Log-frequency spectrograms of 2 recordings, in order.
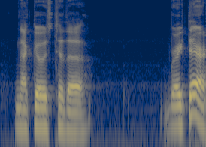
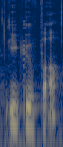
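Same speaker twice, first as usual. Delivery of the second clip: laughing tease; 4 semitones higher, 4 dB quieter than usual. Real, not acted. Laughing at a chatter.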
